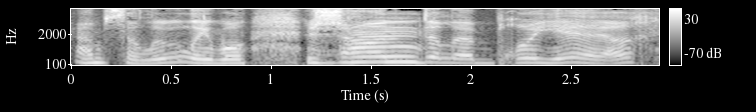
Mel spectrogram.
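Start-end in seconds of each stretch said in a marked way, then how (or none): 1.2-2.8 slow, drawn-out French accent. Shown as a demonstration. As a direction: say the name with a playful French accent. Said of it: "that's my French accent".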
